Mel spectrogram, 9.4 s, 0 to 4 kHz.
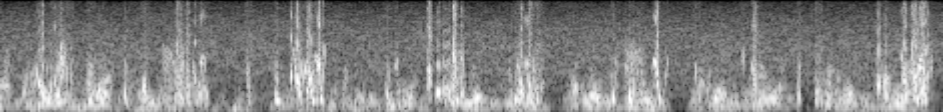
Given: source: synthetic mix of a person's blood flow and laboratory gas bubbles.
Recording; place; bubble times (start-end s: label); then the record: Doppler ultrasound of blood flow; precordium
0.34-0.75 s: bubbles
0.85-0.98 s: bubbles
1.22-1.31 s: bubbles
1.40-1.51 s: bubbles
1.62-2.10 s: bubbles
2.45-2.56 s: bubbles
2.72-2.85 s: bubbles
2.88-3.27 s: bubbles
3.83-4.00 s: bubbles
4.25-4.66 s: bubbles
5.11-5.45 s: bubbles
6.09-6.19 s: bubbles
6.23-6.46 s: bubbles
6.50-6.68 s: bubbles
6.92-7.00 s: bubbles
7.39-7.61 s: bubbles
7.95-8.02 s: bubbles
8.13-8.22 s: bubbles
8.74-8.93 s: bubbles
8.97-9.34 s: bubbles
From the record:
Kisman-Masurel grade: 233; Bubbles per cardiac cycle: several, 3 to 8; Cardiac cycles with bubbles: 50 to 99%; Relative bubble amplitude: loud (0.450 to 0.775); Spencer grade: 3 (all of the cardiac periods contain showers or single bubble signals, but not dominating or overriding the cardiac motion signals); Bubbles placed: only in the low amplitude regions of the cardiac cycle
